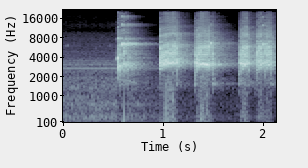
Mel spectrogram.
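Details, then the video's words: A single full call of the black francolin, known locally as kala teetar: a rapid sequence of four to five loud, harsh, scratchy notes, the final pair closely joined, over a quiet background. "Full Size Kala teetar awaz"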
